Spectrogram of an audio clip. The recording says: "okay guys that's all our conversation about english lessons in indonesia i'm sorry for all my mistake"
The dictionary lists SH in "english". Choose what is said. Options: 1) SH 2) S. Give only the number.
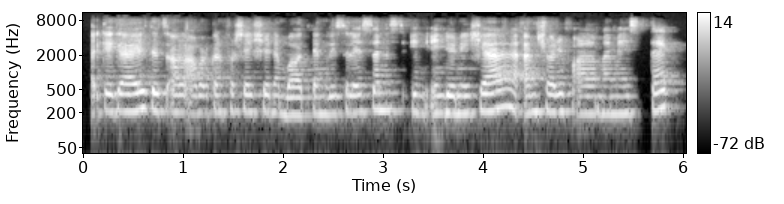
2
